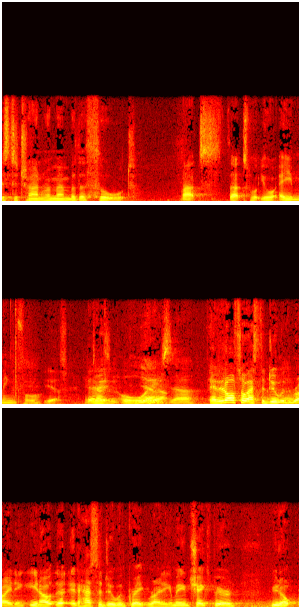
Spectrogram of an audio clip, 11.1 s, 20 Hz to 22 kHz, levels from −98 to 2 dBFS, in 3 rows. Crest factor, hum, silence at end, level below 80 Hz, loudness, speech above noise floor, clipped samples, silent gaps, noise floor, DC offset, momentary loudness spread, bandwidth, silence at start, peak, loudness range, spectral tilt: 18 dB; none; 0 s; -52 dBFS; -19 LUFS; 31 dB; under 0.1%; none; -50 dBFS; under 0.1%; 14 LU; 12 kHz; 0 s; 0 dBFS; 9 LU; -5.5 dB/octave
